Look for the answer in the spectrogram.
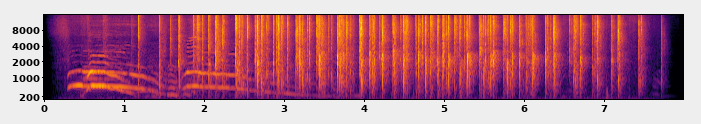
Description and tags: recording of a small group at a bithday party.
